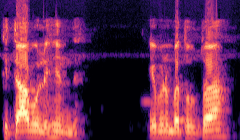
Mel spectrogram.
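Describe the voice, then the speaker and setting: Male exam coach, mid-pitched voice, informal revision delivery that repeats key terms and answers its own questions. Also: fairly even intonation, unhurried, a little mellow, muffled recording. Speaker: exam-prep teacher.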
